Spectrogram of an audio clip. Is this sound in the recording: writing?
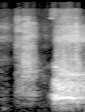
no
